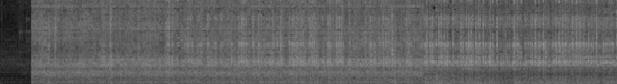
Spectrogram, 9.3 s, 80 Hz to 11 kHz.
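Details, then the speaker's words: Compaq EN Pentium III 733 hard drive during boot: busy, irregular chattering and rustling over a steady hiss; normal healthy seek activity. "that's the hard drive doing the work it's such a piece of technology amazing"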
